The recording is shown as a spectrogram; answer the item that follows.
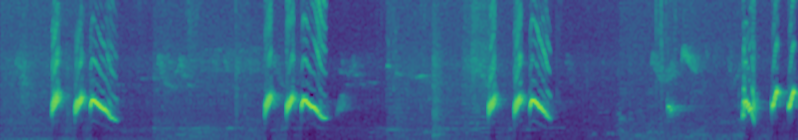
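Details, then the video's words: Red-whiskered bulbul female, caged, sings to arouse a mature male: a short phrase of three bright, descending whistles, repeated roughly every two seconds over faint background hiss. "นกหัวจุก birds นกตัวเมียขับขานอย่างไพเราะในกรงเพื่อกระตุ้นนกตัวผู้ที่โตเต็มที่"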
